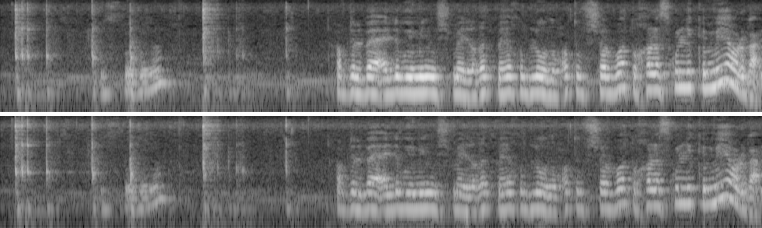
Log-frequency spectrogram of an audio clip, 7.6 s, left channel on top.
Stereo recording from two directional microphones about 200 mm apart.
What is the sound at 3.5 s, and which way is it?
Speech, 45° left (ahead or behind).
